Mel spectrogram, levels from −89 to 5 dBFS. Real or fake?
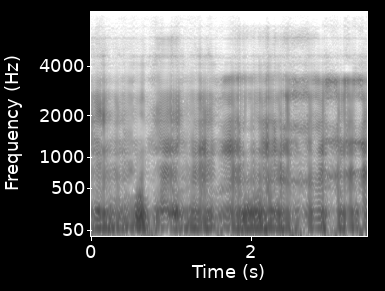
fake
